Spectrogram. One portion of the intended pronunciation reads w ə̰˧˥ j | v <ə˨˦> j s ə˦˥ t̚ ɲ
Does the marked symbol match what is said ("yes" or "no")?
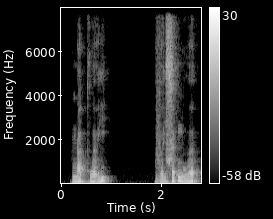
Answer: yes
